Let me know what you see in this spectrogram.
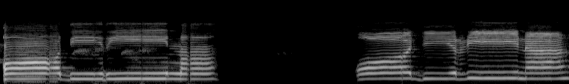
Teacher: Nunnya dijelaskan lagi, jaharkan. Jangan jadi nggak kedengeran.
